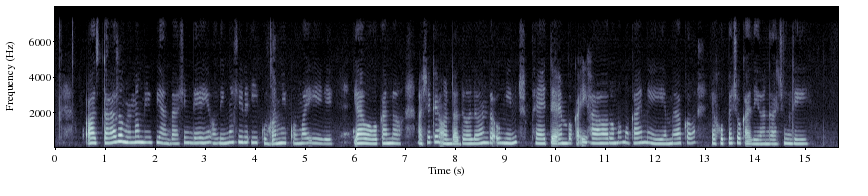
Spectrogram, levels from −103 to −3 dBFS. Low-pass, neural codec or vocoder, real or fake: 7.2 kHz; codec, 24 kHz, 0.9 kbps, WavTokenizer, medium speech release version 1; fake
